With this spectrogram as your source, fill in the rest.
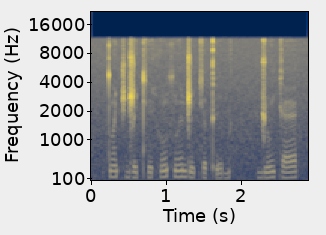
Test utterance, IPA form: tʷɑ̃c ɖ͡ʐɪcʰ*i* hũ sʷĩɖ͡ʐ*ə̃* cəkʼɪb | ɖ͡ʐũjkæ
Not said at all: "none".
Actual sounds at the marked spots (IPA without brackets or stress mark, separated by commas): ĩ, ə̃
